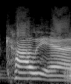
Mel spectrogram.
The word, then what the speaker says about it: Kali Ann: It's Kellyanne.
